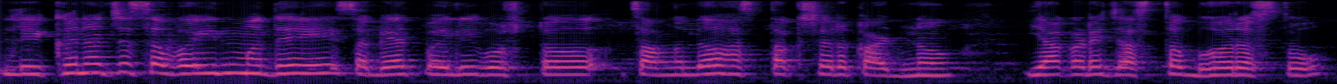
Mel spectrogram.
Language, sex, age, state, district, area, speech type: Marathi, female, 30-45, Maharashtra, Pune, urban, spontaneous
